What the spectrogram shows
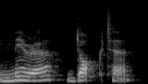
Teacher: Any word that ends with an ER or an OR, like mirror, doctor, we have that schwa sound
